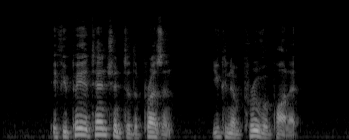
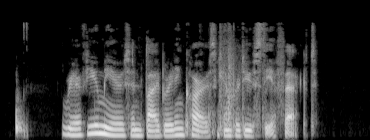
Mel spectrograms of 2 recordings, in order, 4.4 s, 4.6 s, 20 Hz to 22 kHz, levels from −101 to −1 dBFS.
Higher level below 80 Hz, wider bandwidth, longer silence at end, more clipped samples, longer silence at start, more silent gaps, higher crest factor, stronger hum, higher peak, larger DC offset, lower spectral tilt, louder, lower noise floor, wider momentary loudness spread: second, -88 dBFS vs -68 dBFS; about the same, 12.5 kHz vs 11.5 kHz; about the same, 0.65 s vs 0.7 s; neither; first, 0.65 s vs 0.2 s; neither; about the same, 20 dB vs 16 dB; neither; second, -32 dBFS vs -4 dBFS; neither; about the same, -7 dB/octave vs -7.5 dB/octave; second, -49 LUFS vs -20 LUFS; about the same, under -90 dBFS vs -90 dBFS; about the same, 14 LU vs 12 LU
